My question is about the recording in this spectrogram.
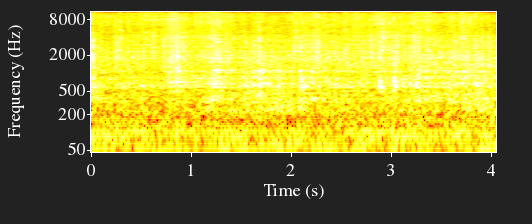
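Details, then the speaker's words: Old Phoenix Mentor farm bicycle with a replacement drivetrain: faint scraping and clicks about twice a second as the cranks turn; the chain has too much slack and is hitting and rubbing the chain case. "I think the chain is a two loose and hitting the chain case yep definitely"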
